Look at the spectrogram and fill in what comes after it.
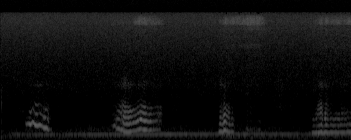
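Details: A few short, squeaky, whining snorts over a steady low hum from a Maltese dog in deep sleep; sleep snoring or snorting.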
